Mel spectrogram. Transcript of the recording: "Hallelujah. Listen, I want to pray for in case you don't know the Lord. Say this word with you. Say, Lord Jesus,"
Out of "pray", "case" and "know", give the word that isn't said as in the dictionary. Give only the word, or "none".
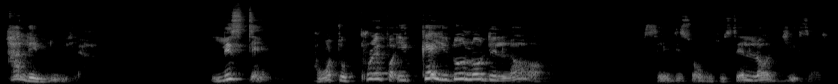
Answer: case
